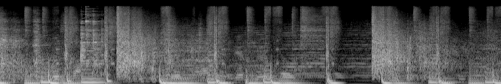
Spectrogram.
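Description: Several sharp rifle gunshots crack out in quick succession at a shooting range, loud and close, with echoing tails and a brief quiet gap between bursts.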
